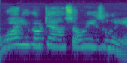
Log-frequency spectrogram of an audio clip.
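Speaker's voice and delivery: very high-pitched imitated taunt; mock outburst. Shinichi to the boy he just hit, hammed-up high outburst. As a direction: play the worked-up fighter in a squeaky high voice. Acted quote in retold fight.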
